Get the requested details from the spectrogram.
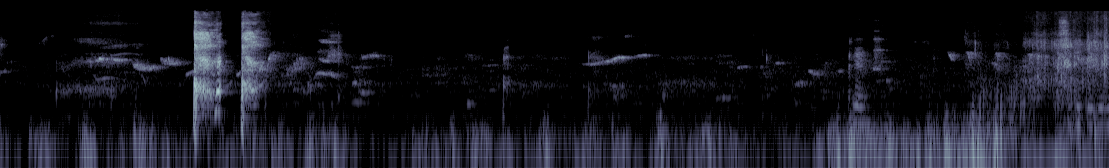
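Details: Two loud coughs then quiet chatter and household noise; a child with cough and flu who resists taking medicine.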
